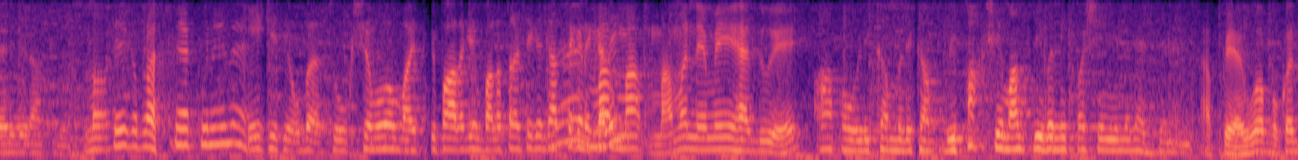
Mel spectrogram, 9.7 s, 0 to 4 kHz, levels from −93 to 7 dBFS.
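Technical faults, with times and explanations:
0.72 to 0.82 s, burst of packet loss: a run of consecutive packets never arrived in time, leaving a hole of about 80 ms. The receiver bridged it by extending the last sound and lowering its level as the gap went on, so the audio becomes a held, fading tone or hiss instead of dropping to silence. Playback then picks up about 80 ms further on, and the material in between is lost. The sound here is limited to nothing above 4 kHz, which fits narrowband G.711 call coding.
1.98 to 2.02 s, 3.20 to 3.26 s, 6.86 to 6.91 s and 7.93 to 7.98 s, short concealed packet loss: in each spot, a missing stretch of about 20 to 40 ms was patched with synthesized continuation of the preceding sound, roughly 20 to 45 ms long, which then cross-fades back into the real signal. Each one is heard as a brief smear or wobble, and a very short sound falling inside one of these gaps can disappear.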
